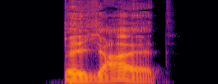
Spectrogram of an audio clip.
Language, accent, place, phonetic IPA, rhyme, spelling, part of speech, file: German, Germany, Berlin, [bəˈjaːət], -aːət, bejahet, verb, De-bejahet.ogg
- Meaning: second-person plural subjunctive I of bejahen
